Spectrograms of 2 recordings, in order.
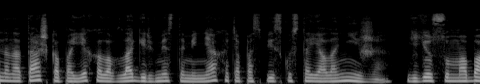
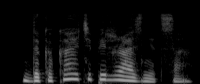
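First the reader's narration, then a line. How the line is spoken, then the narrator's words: Sigh. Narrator (Russian): вздохнула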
